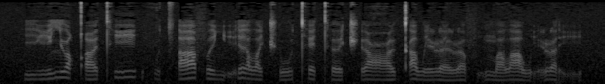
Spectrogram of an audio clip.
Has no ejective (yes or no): no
